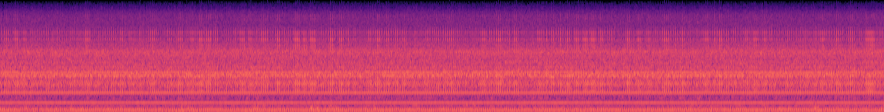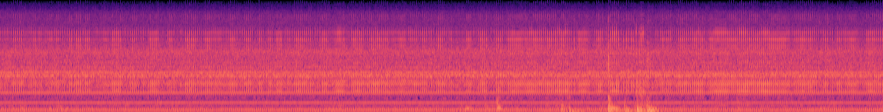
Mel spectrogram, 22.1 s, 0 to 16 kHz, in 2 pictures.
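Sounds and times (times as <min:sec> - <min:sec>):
steady electrical hum: 0:00.0 - 0:22.0.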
